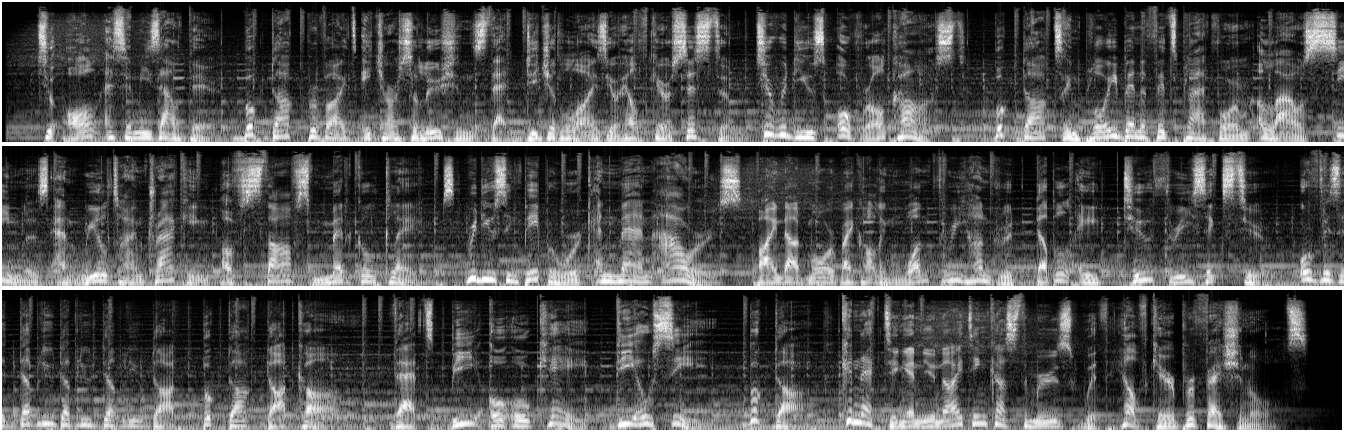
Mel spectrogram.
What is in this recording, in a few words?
radio audio ad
